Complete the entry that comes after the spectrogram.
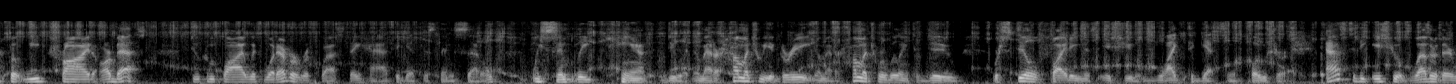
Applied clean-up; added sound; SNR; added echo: none; Domestic sounds, home sounds; 15 dB; none.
